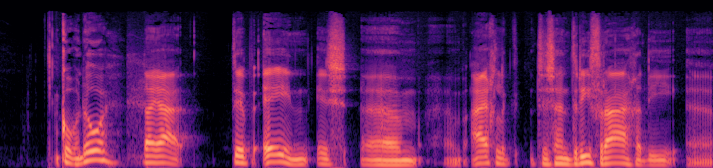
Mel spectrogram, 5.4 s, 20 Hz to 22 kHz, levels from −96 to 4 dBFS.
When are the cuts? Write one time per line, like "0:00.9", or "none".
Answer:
0:01.0
0:03.9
